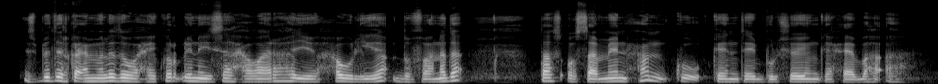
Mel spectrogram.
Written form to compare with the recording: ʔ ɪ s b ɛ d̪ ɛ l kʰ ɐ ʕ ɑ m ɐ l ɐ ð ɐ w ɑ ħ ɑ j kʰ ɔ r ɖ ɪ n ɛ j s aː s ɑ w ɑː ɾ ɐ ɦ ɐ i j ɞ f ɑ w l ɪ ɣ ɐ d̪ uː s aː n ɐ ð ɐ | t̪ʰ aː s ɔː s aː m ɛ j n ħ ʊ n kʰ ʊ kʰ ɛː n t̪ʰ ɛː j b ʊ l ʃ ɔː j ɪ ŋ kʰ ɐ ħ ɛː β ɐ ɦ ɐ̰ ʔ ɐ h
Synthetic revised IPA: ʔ ɪ s b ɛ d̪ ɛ l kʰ ɐ ʕ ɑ m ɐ l ɐ ð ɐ w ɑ ħ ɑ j kʰ ɔ r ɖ ɪ n ɛ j s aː ħ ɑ w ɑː ɾ ɐ ɦ ɐ i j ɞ ħ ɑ w l ɪ ɣ ɐ d̪ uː f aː n ɐ ð ɐ | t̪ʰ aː s ɔː s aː m ɛ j n ħ ʊ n kʰ ʊ kʰ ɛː n t̪ʰ ɛ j b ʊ l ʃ ɔː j ɪ ŋ kʰ ɐ ħ ɛː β ɐ ɦ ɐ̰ ʔ ɐ h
